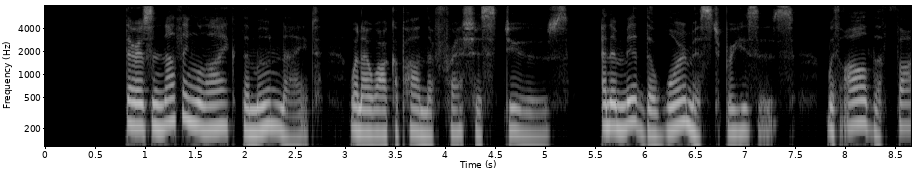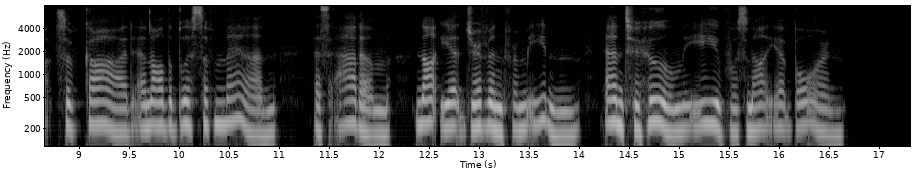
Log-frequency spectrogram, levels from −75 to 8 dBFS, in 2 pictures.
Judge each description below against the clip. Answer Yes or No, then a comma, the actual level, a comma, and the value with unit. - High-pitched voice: Yes, high, 200 Hz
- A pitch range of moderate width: Yes, average, 3.4 semitones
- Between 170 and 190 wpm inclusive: No, average, 160 wpm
